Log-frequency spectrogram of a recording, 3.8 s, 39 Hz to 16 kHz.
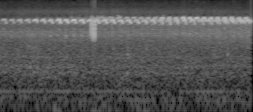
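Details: Little bustard at a large wintering flock in Ag-Gol National Park, Azerbaijan, in November 2014: a fast, steady run of thin, high whistled pulses, about eight a second, with one brief dry click partway through.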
